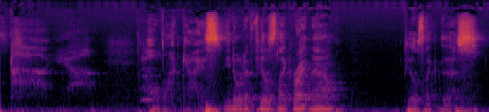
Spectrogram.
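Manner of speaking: whispered aside to the crowd. Acted. Comic whispering to the audience, hushed. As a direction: drop to a hushed whisper, conspiratorial.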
